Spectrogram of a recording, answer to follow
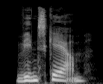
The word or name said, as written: vindskærm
